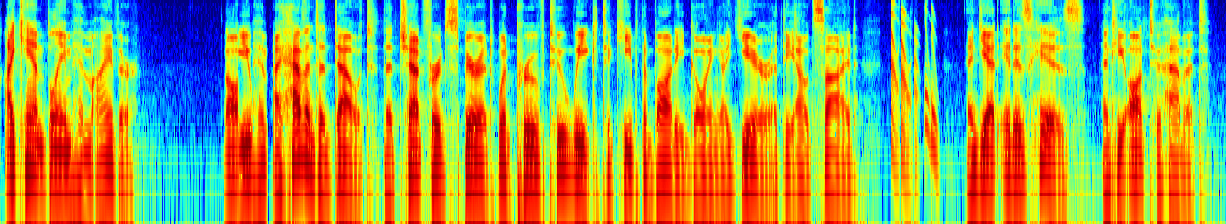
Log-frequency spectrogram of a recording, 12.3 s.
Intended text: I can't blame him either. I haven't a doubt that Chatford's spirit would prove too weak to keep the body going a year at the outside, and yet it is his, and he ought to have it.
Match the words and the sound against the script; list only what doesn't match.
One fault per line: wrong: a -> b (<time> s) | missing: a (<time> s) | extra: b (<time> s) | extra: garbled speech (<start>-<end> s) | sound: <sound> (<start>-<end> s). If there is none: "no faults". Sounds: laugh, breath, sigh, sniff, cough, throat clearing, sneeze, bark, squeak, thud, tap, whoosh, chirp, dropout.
extra: garbled speech (2.2-2.7 s)
sound: chirp (8.9-9.4 s)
